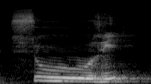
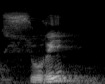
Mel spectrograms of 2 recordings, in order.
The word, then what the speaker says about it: souris: à illies à petit est ce qui est une lettre muet souris et attache bien sûr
